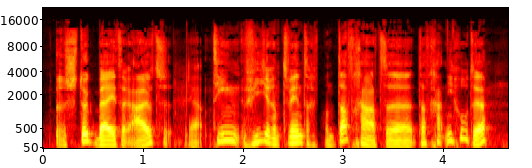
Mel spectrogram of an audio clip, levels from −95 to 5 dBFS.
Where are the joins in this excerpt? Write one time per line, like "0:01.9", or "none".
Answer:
0:01.3
0:02.7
